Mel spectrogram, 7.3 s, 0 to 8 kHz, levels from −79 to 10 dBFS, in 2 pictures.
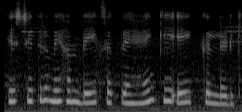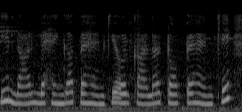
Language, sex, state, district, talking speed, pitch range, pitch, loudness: Hindi, female, Uttar Pradesh, Jalaun, 165 wpm, 240-290 Hz, 255 Hz, -36 LUFS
